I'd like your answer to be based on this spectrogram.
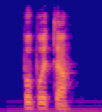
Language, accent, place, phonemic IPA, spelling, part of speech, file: French, France, Lyon, /pɔ.pɔ.tɛ̃/, popotin, noun, LL-Q150 (fra)-popotin.wav
- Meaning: bum (UK), butt (US)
